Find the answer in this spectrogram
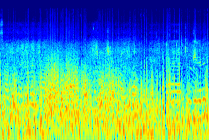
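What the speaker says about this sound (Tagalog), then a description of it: "Sobrang lakas talaga nung hangin sa lahatan o yung easterlies." Strong easterly wind at sea roaring across the microphone on a fishing boat, loud and continuous buffeting with no letup, and a voice faintly mixed in.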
